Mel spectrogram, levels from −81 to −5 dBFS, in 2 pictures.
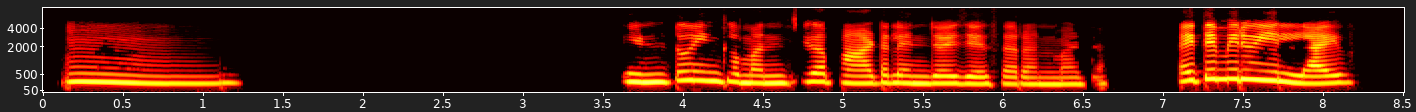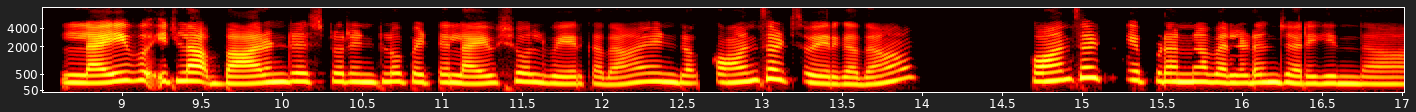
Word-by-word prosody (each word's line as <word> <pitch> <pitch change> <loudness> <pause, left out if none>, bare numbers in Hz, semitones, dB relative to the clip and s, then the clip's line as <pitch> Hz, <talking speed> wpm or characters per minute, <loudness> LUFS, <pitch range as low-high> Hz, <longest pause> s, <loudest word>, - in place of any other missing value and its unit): హ్మ్. 225 -4 -2 2.5
వింటూ 255 +3 +2
ఇంకా 270 -2 -1
మంచిగా 230 +4 -2
పాటలు 225 +1 -1
ఎంజాయ్ 220 0 0
చేశారన్నమాట. 195 -1 -5 0.6
అయితే 300 +3 +4
మీరు 340 -1 +4
ఈ - - +5 0.2
లైవ్, 220 +2 +2 0.6
లైవ్ 265 +6 +6 0.2
ఇట్లా 285 +1 +4 0.2
బార్ 215 +2 +4
అండ్ 260 +1 +1
రెస్టారెంట్‌లో 265 0 -2
పెట్టే 245 0 -3
లైవ్ 215 +2 +1
షోలు 260 -4 -1
వేరు 210 0 -2
కదా! 195 0 -4 0.2
అండ్ 250 -3 0 0.2
కాన్సర్ట్స్ 280 +4 0
వేరు 210 -2 0
కదా! 200 +3 -3 1.0
కాన్సర్ట్స్‌కి 345 +5 +1
ఎప్పుడన్నా 265 0 +1
వెళ్ళడం 230 +1 0
జరిగిందా? 215 -1 -2
240 Hz, 100 wpm, -23 LUFS, 215-265 Hz, 2.5 s, లైవ్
